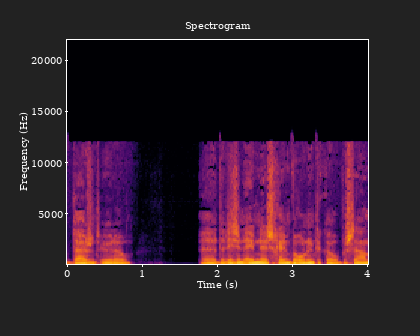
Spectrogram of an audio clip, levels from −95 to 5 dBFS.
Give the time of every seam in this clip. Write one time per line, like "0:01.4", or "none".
none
